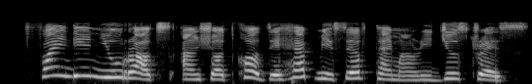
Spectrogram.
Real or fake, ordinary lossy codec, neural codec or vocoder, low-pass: real; none; none; 7.2 kHz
